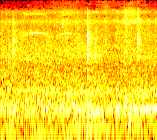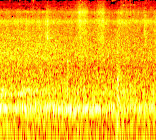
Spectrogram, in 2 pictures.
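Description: London Northwestern passenger train standing at a station platform, its onboard equipment humming steadily, with a few light ticks and one sharp knock about five and a half seconds in.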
